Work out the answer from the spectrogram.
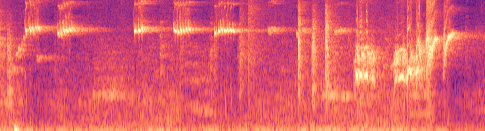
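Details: White-rumped shama, roused to sing on its perch with tail-flicking: thin high whistled notes spaced about half a second apart, sharp clicks, then a short burst of jumbled warbling.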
